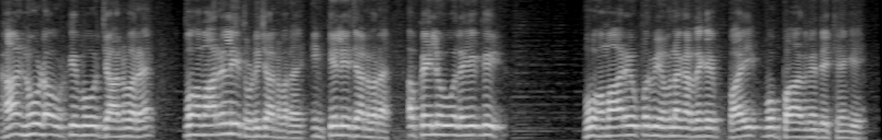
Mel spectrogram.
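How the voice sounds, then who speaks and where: Man, blunt chatty co-host, high clean voice. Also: fairly even intonation, moderate pace, smooth, faint music behind. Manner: blunt, chatty, direct address. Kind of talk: casual podcast chat.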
